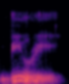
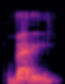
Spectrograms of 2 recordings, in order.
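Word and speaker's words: bury: spelling, it should be beauty. b u r e beauty beauty. But let us go to the IPA of the word. b e r e. So, it's berry. It's berry. Not beauty or not body.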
